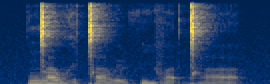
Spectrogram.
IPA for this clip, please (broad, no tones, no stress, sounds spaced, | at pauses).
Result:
ŋ͡ǀ a o̯ ɣ ɛ ǀ a β ɛ ɭ θ iː v aː ʔ ɡ͡ǀ aː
